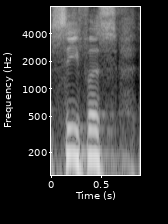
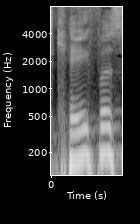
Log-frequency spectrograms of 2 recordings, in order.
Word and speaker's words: Cephas: I know you're used to hearing this pronounced Cephas. That's kind of the English way to pronounce it. But this is actually an Aramaic word. Starts with a K when you transliterate it. It's Cephas is the way it was pronounced.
